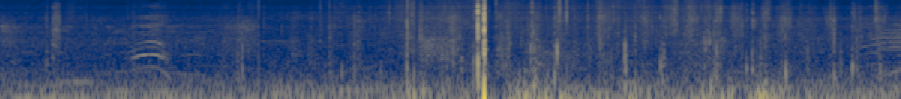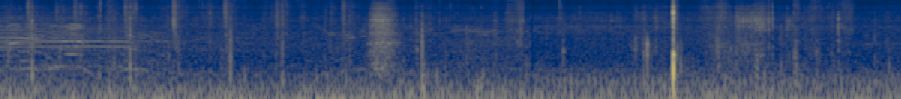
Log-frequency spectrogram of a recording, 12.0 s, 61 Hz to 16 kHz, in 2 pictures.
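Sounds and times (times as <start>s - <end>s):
distant drawn-out shout: 0.8s - 1.5s, 5.7s - 7.8s
running footsteps: 1.6s - 9.6s.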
